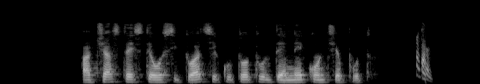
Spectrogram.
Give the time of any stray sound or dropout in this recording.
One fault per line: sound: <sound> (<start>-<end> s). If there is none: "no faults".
sound: chirp (4.2-4.3 s)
